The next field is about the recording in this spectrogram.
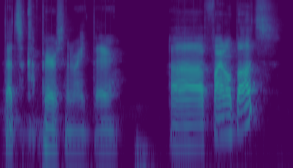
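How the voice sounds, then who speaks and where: A man co-hosting a casual podcast, with a slightly nasal voice and a relaxed, hesitant manner full of fillers. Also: deep voice, normal speed, slight background noise. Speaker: podcast co-host.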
